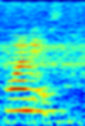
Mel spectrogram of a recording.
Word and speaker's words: honest: As we know that it is H there. H is silent there.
